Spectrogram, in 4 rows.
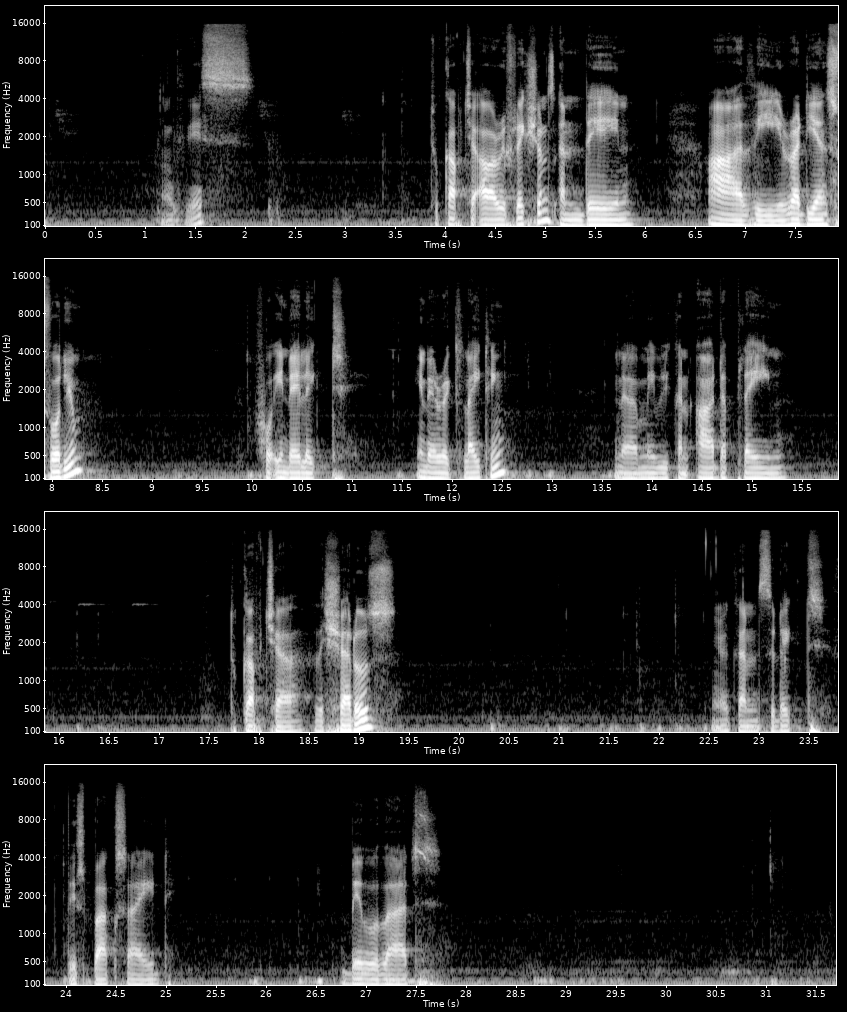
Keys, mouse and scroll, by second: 0.0 g, 1.0 click, 3.6 KP_3, 4.3-7.1 scroll down 1, 8.3 s, 9.5 click, 10.0 s, 11.1 right click, 11.5 s, 12.1 click, 12.5 g, 13.5 click, 16.2 s, 17.6 click, 18.6 g, 20.3 click, 20.8 scroll down 1, 21.5 scroll down 1, 21.8 Tab, 22.2 2, 23.1-25.7 shift+drag, 24.0 e, 26.2 shift+click, 27.2 ctrl+b, 30.6 click, 30.8 Tab.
